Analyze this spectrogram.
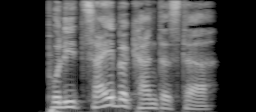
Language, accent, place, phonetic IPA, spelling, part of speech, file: German, Germany, Berlin, [poliˈt͡saɪ̯bəˌkantəstɐ], polizeibekanntester, adjective, De-polizeibekanntester.ogg
- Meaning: inflection of polizeibekannt: 1. strong/mixed nominative masculine singular superlative degree 2. strong genitive/dative feminine singular superlative degree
